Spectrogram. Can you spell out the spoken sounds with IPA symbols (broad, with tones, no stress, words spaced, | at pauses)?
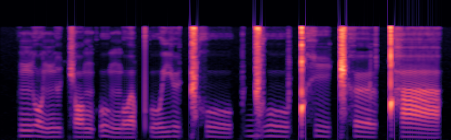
ɲo˥˨ ɲy˨cɔ˨ŋʔu˥˨ŋo˨ɐ̯ pʼu˧˥j y˥˨ǁʰu˥˨ | ɡ͡ǁuː˥˨ǃʰi˥˨ǁʰø˥˨l ǃʰa˥˨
